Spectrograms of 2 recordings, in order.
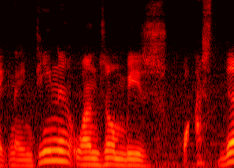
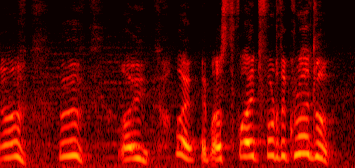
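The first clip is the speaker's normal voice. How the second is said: high, terrorized hill giant voice. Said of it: "Though this will say".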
